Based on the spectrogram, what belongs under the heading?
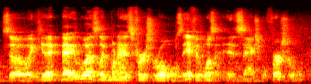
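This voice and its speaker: A young man with a lowish, steady voice and a moderate pace co-hosts a podcast, chatting casually about horror films. His rambling is loaded with swearing and fillers, picked up far from the mic in an echoey room against faint music.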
